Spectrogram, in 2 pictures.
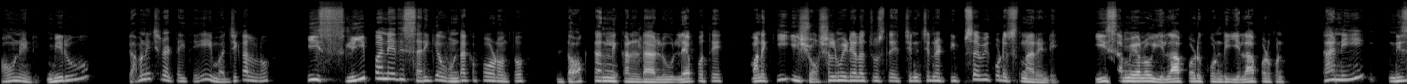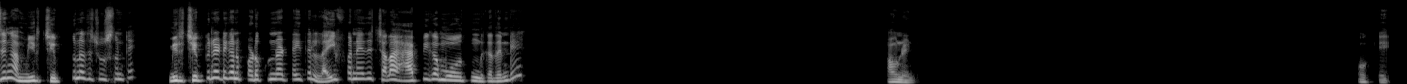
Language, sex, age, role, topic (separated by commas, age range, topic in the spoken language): Telugu, male, 30-34, host, రూటీన్ తప్పిపోయిన తర్వాత మళ్లీ దానిలోకి ఎలా తిరిగి వస్తారు?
